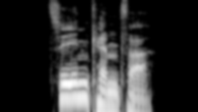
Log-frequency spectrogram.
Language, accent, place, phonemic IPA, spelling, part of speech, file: German, Germany, Berlin, /ˈt͡seːnˌkɛmp͡fɐ/, Zehnkämpfer, noun, De-Zehnkämpfer.ogg
- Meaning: decathlete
